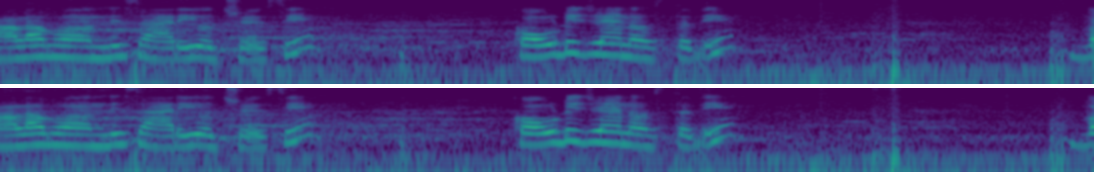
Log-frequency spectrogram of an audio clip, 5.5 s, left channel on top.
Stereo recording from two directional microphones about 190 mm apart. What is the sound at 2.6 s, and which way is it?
A woman's voice, 20° right (ahead or behind).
